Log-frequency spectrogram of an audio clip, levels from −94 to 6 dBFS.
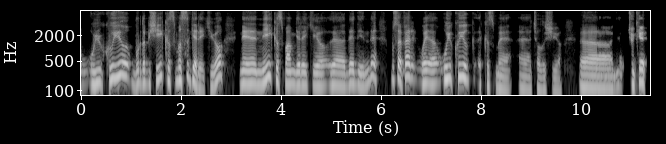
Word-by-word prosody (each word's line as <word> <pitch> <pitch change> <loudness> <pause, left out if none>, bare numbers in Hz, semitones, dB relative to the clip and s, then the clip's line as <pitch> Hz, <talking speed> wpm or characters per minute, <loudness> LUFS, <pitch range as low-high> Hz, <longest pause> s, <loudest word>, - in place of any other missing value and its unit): uykuyu, 190 - +2
burada 150 +2 -3
bir 145 - -5
şeyi 180 +8 +1
kısması 175 +1 -1
gerekiyor. 130 - +1 0.4
Eee, 150 0 +4
"Neyi 160 +10 +3
kısmam 150 -6 0
gerekiyor?" 135 -1 -1
eee, 130 -2 +1
dediğinde 145 - -1 0.3
bu 185 - -7
sefer, 215 +6 +4 0.3
eee, 150 -1 +4
uykuyu 190 +6 +2 0.2
e, - - -5
kısmaya, 115 -6 -6
eee, 110 -3 -7
çalışıyor. 100 -2 -8 0.4
Eee, 125 - -1
yani, 115 -1 +1 0.2
çünkü 150 +3 +4
145 Hz, 120 wpm, -25 LUFS, 125-170 Hz, 0.4 s, Eee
